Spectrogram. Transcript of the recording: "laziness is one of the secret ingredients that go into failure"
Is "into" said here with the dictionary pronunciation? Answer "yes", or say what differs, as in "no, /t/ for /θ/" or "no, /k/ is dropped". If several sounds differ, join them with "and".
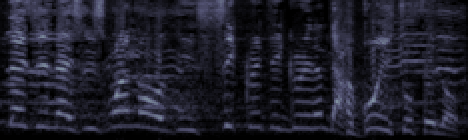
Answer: no, /n/ is dropped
